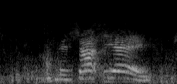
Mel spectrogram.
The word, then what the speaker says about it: Le Chatelier: And he's a French guy. Le Chatelier. The French never pronounce the R's at the end. Yes. The R is silent.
